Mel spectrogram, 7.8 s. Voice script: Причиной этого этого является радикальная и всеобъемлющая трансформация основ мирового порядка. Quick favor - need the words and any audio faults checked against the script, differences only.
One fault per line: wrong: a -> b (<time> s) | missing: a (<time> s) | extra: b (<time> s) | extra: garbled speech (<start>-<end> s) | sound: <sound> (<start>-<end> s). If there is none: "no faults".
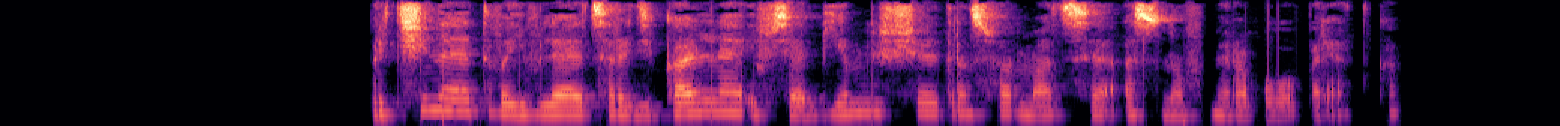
missing: этого (2.5 s)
